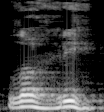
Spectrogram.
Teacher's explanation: را کے نیچے زیر، را کو باریک پڑھیں گے، ہا ساکن ہو جائے گا جب سٹاپ کریں گے۔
